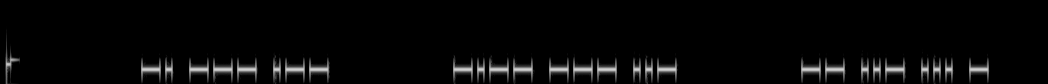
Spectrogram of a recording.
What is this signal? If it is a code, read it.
Morse code, heard as a keyed tone, about 21 wpm, 700 Hz. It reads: NOW YOU MUST
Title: 3x Word-Spacing - Sentences from Top 300 Words - 20wpm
